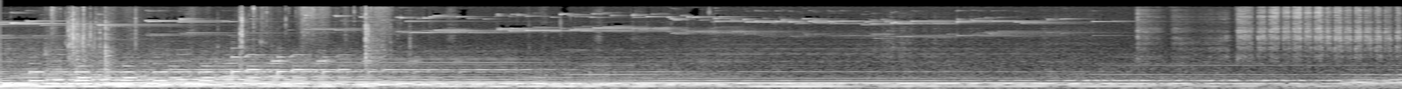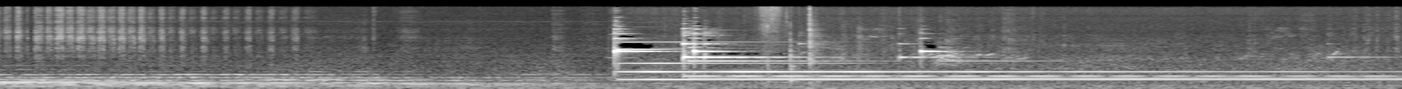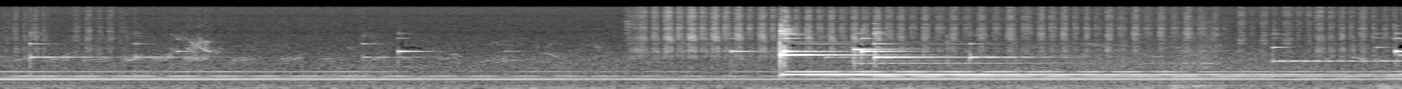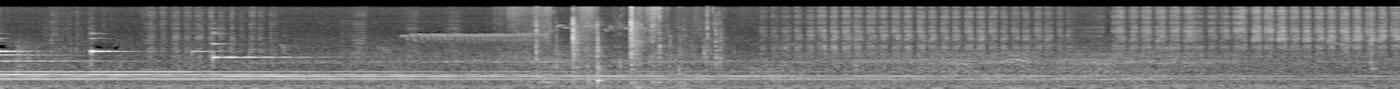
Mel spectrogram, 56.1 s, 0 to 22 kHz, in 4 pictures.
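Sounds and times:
chime tones ringing: 0:00.0 - 0:12.2, 0:20.1 - 0:34.3, 0:35.8 - 0:48.4.

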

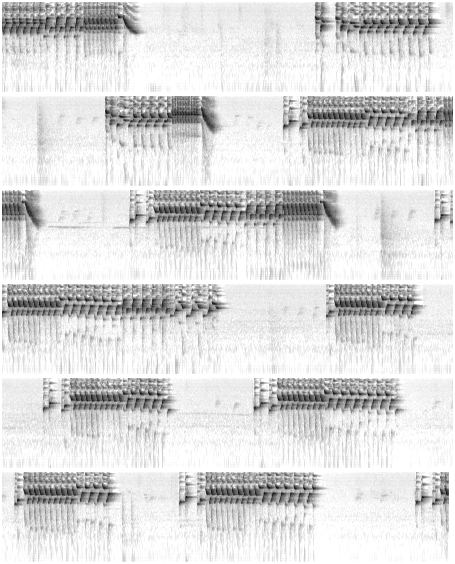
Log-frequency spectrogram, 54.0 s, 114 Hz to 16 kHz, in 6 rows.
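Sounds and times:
bird trilling and twittering: 0:00.0 - 0:02.8, 0:06.2 - 0:08.8, 0:10.5 - 0:24.9, 0:26.2 - 0:31.6, 0:33.0 - 0:35.6, 0:36.9 - 0:39.6, 0:40.4 - 0:51.6, 0:52.2 - 0:54.0.

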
